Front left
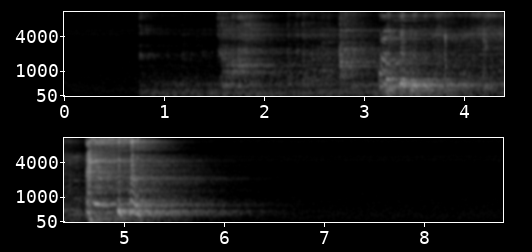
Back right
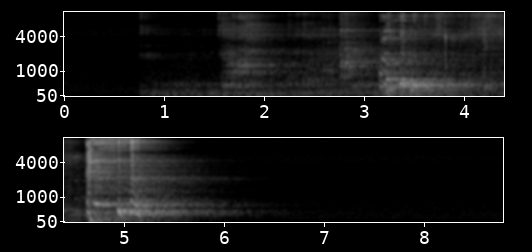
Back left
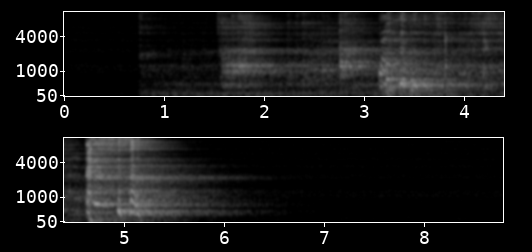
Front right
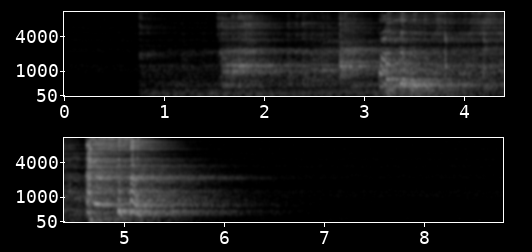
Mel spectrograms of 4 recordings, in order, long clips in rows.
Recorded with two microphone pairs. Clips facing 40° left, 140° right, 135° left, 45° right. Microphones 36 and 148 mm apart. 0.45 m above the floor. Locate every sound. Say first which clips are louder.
0.8 s a dropped coin: front left 2 dB, even; 50° left, 2.5 m
3.1 s a cough: front left 1 dB, back left 2 dB; 75° left, 0.8 m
